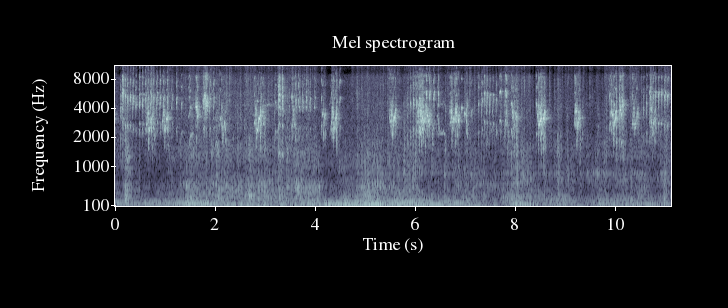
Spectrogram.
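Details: Several lovebirds chatter continuously in sharp, high-pitched squeaky chirps that come in quick uneven bursts, with a steady low hum underneath.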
